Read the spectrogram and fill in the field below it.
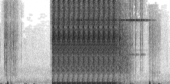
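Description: A machine gun fires a rapid, loud burst.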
